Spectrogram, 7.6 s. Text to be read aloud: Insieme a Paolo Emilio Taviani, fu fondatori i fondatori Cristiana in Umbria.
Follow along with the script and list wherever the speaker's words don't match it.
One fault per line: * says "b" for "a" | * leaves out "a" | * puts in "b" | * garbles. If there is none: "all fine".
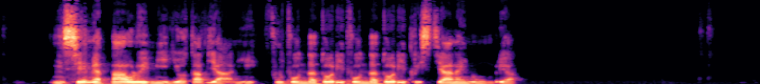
all fine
